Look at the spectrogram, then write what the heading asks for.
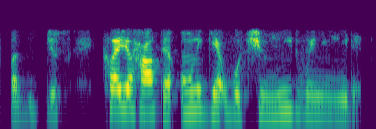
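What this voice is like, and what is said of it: Distinct accent. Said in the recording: “your accent is absolutely beautiful... Don't sound that authentic, though”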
